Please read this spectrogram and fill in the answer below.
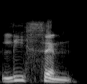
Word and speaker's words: listen: music muy bien y recuerden aquí importante también el tema de la pronunciación de la palabra escuchar que debo eliminar la tf que está ahí entremedio debo eliminar está estate como tal al momento de pronunciar quedará solamente como listen listen to music youtube bien ahora la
